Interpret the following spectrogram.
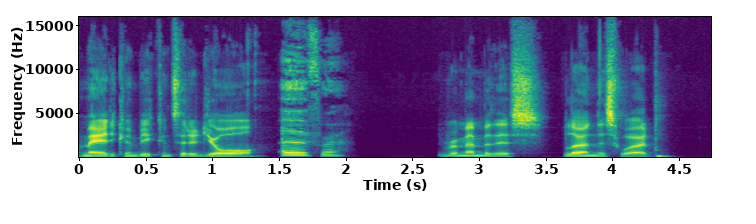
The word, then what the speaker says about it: oeuvre: I am not familiar with her oeuvre.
